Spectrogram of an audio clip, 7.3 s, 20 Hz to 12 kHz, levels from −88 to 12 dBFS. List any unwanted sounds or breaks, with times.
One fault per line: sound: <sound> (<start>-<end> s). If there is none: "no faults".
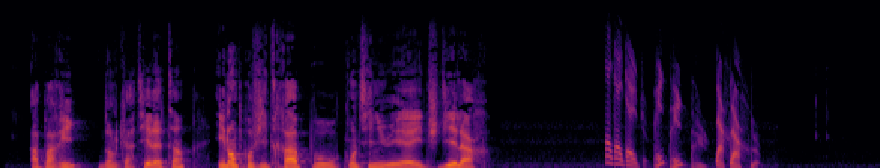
sound: chirp (5.0-6.3 s)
